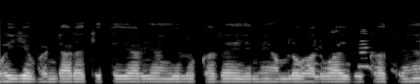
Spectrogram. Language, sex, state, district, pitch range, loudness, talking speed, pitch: Maithili, male, Bihar, Begusarai, 130-135 Hz, -21 LUFS, 230 wpm, 130 Hz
